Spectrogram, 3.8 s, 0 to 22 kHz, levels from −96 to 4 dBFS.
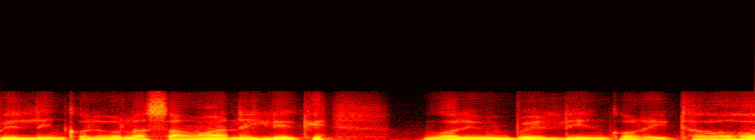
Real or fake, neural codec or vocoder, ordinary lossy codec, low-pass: fake; codec, 16 kHz, 0.7 kbps, FocalCodec; none; none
